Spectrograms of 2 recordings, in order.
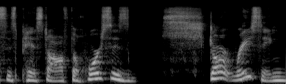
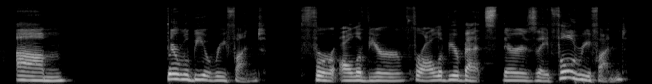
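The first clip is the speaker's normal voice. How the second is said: ordinary delivery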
